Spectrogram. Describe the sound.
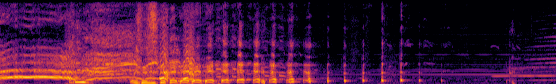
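A person voices a loud, warbling, bleating scream like a goat, then breaks into a run of quick, evenly spaced staccato yelps that fade out near the end.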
